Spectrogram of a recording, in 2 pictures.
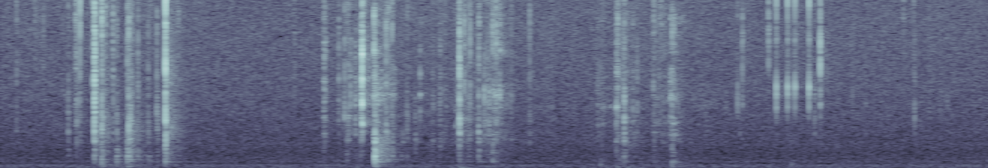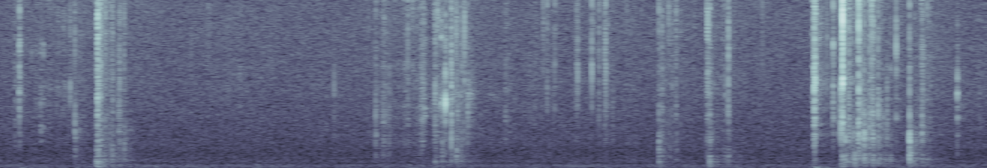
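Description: A solid, dry blue bar of soap is held in one hand and carved with a craft-knife blade, shaving crunchy curls off the surface. Bursts of crisp, bright crackling and scraping come in clusters over a quiet, low steady background hum.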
